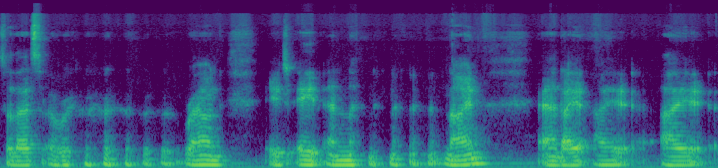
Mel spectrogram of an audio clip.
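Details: Adult man who stutters and is a licensed speech-language pathologist; his stuttering is inconsistent, with words sometimes stuck for seconds; sound repetitions heard; finding: stuttering.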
